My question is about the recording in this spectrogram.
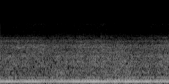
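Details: UM Renegade 180cc motorcycle after repair: the bad ignition coil was replaced with an AKT 110 Special ignition system. It now idles normally, a steady low hum with no misses or knocks, level and even throughout.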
